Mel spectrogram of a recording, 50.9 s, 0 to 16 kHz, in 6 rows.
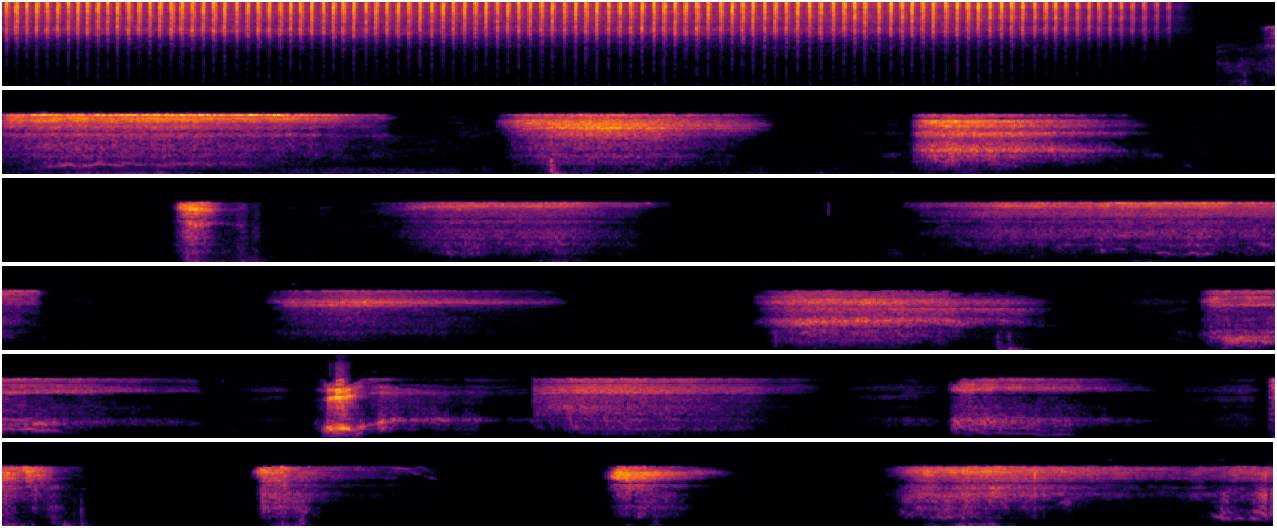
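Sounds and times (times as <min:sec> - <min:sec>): snake hissing: 0:00.0 - 0:07.9, 0:08.5 - 0:10.8, 0:48.4 - 0:50.9.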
